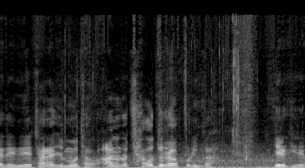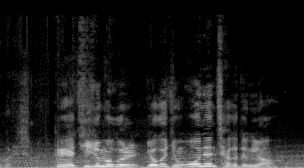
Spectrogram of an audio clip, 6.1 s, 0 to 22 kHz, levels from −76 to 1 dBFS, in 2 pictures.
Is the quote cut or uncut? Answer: uncut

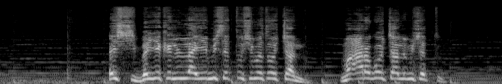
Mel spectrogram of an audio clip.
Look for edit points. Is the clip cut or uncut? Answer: cut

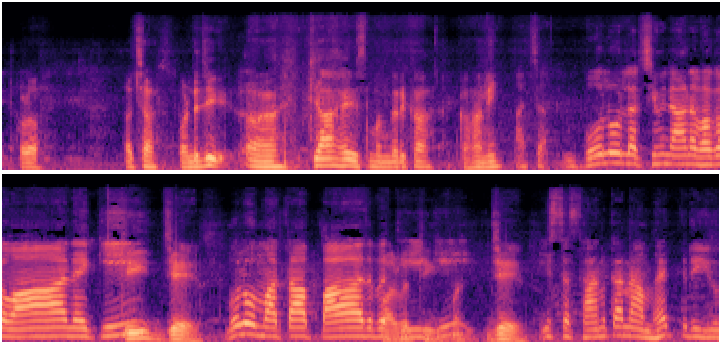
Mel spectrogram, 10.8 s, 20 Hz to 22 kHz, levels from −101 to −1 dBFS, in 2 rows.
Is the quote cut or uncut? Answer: uncut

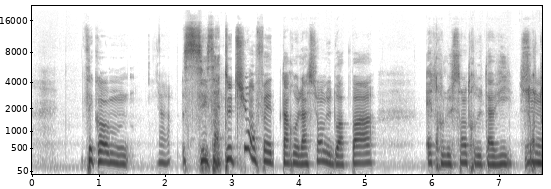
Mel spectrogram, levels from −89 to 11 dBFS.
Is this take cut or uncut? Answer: cut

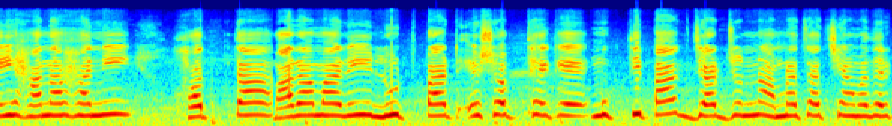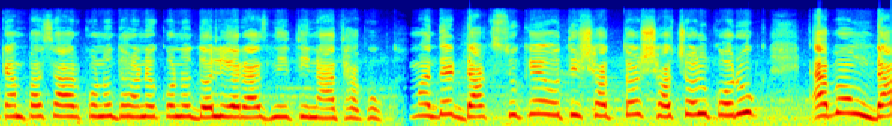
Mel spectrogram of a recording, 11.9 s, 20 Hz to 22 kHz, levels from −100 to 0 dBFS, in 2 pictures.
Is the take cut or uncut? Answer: cut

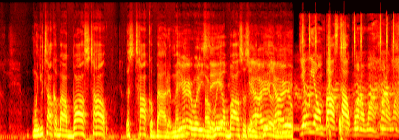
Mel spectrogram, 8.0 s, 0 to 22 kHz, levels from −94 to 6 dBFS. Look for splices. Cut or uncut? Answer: cut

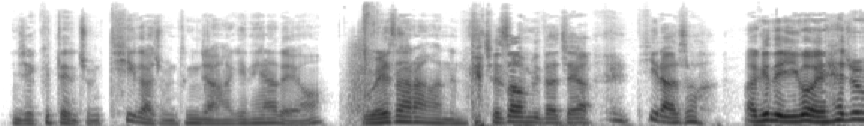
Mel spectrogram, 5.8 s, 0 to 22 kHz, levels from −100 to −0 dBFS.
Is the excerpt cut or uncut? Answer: cut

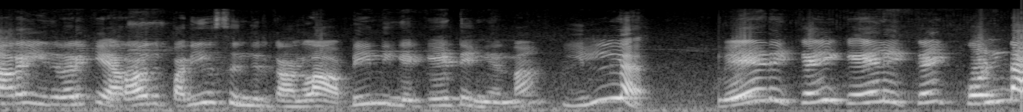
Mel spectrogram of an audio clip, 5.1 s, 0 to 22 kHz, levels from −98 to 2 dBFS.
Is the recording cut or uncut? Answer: cut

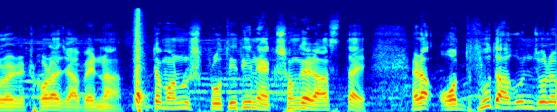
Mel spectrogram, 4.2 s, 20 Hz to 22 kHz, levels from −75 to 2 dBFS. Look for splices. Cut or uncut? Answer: cut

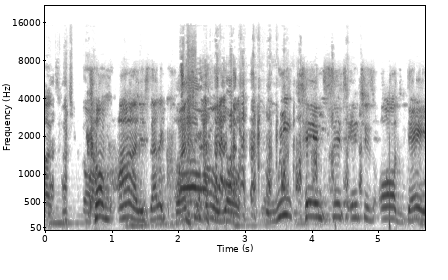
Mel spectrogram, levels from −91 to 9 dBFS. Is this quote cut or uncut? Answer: uncut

